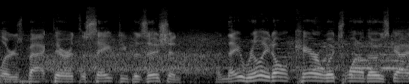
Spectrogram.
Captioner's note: cheering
